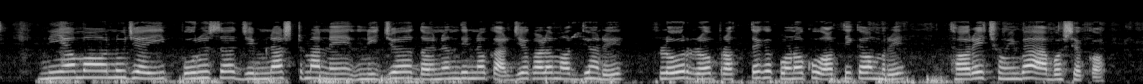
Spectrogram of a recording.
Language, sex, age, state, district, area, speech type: Odia, female, 30-45, Odisha, Kendrapara, urban, read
